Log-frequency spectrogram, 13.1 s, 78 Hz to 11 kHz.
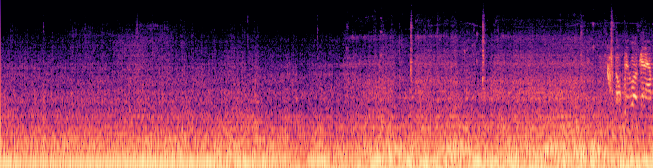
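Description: Heavy low rumble of a semi truck with an older trailer, likely a Cummins N14 engine, steady and close as it makes a right turn, with a short hiss late in the clip and faint background noise.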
